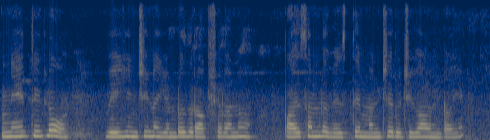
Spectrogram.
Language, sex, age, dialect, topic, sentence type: Telugu, female, 56-60, Central/Coastal, agriculture, statement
